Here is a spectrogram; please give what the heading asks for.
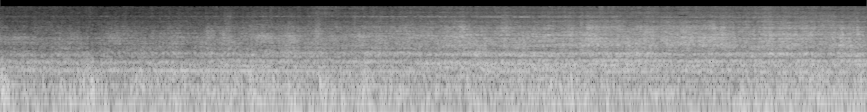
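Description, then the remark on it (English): A helicopter surveying the border roars steadily overhead, a loud, constant low engine and rotor rumble that fills the whole stretch with no break and no voices. “Helicopter surveying the border.”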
